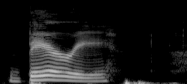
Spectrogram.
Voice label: "bury", English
